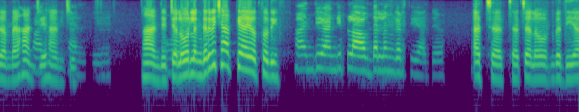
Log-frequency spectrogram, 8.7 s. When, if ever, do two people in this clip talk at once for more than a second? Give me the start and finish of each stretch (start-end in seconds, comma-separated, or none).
none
